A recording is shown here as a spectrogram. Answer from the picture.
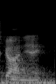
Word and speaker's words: Gagne: No, it's Gagne. Oh, Gagne. Okay. Okay. That's why I asked. All right. Cool. If you can't pronounce it that way, think of Kanye, but Gagne.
